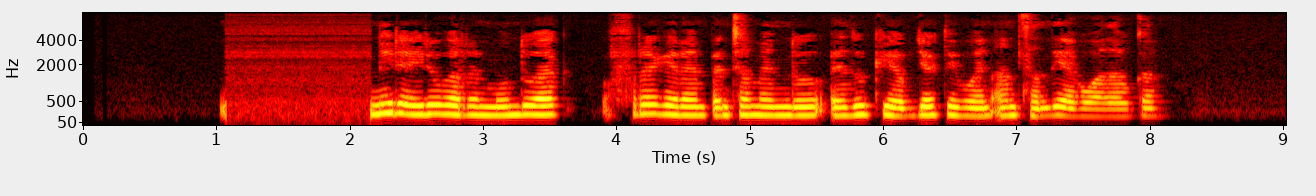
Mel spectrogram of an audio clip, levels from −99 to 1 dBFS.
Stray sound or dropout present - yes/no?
no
